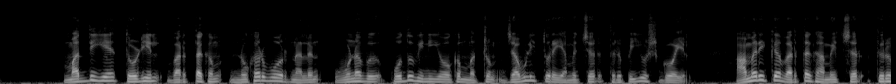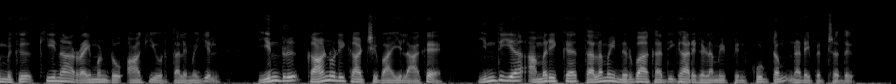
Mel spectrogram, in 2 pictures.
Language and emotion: Tamil, neutral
